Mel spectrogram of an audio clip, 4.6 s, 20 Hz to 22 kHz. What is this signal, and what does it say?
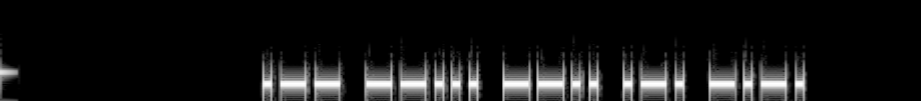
Morse code, heard as a keyed tone, about 28 wpm, 700 Hz. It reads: W7ZRC
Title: Call Signs Repeated 3x - 28wpm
